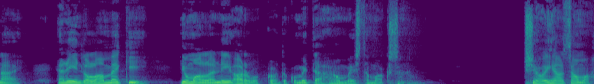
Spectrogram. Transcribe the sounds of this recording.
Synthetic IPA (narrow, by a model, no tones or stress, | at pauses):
næi | jɑniːnolːɑːmmeki | jumɑlɑlenniːɑrʋokːoit̪ɑkumit̪æhæommeist̪æmɑ̰ksɑnu̥ | seoihɑnsɑmɑ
